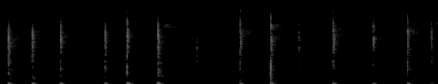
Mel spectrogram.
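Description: Chalk tapping on a blackboard as a formula is written: an irregular run of sharp taps, about three a second, with a short pause around the middle.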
